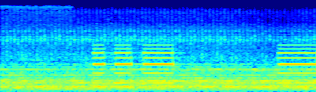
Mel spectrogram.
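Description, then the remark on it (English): A car horn honks in a quick run of three short blasts, then sounds again a moment later, over a steady low rumble of traffic or an idling engine. “Why are they pressing the car horn?”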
